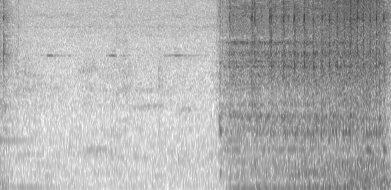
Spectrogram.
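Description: Sewing machine double-stitching a cross strip onto a blouse starts up after a quiet pause and runs loud and steady, its needle rattling in a fast even rhythm, with no voices.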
